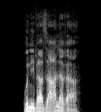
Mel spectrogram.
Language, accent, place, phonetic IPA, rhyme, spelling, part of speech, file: German, Germany, Berlin, [univɛʁˈzaːləʁɐ], -aːləʁɐ, universalerer, adjective, De-universalerer.ogg
- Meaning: inflection of universal: 1. strong/mixed nominative masculine singular comparative degree 2. strong genitive/dative feminine singular comparative degree 3. strong genitive plural comparative degree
